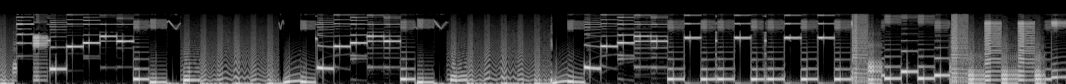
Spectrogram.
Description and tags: Short Serge modular synth snippet (loop) with 16-step sequencer modulating all sorts of parameters. This was recorded with one of the OG Serges still lurking at CalArts in Valencia, CA, USA. Recorded direct to Digital Performer 4(?)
